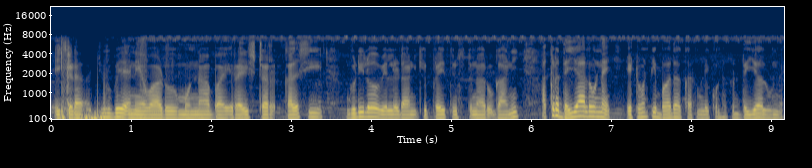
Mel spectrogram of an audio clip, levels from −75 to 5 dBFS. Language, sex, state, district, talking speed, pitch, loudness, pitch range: Telugu, male, Andhra Pradesh, Manyam, 125 wpm, 125 Hz, -16 LUFS, 115-135 Hz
